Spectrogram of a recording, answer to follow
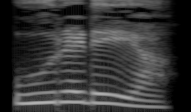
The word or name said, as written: ಊರಡೆಯ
